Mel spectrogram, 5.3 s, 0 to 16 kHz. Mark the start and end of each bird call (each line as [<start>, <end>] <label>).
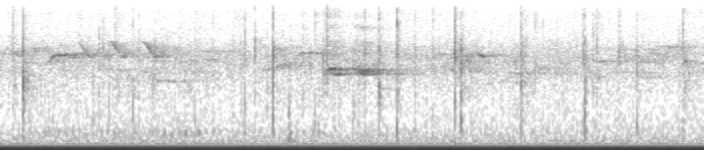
[1.91, 3.11] Iiwi (Drepanis coccinea)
